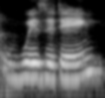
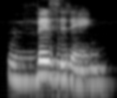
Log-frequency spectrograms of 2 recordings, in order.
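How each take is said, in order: First: The word begins with a W sound. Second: The word begins with a V sound. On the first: The speaker calls it wrong. "not W, not visiting" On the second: The speaker calls it right. "make sure it's the V sound"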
